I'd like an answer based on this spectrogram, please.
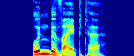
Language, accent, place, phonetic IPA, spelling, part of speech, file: German, Germany, Berlin, [ˈʊnbəˌvaɪ̯ptɐ], unbeweibter, adjective, De-unbeweibter.ogg
- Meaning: inflection of unbeweibt: 1. strong/mixed nominative masculine singular 2. strong genitive/dative feminine singular 3. strong genitive plural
